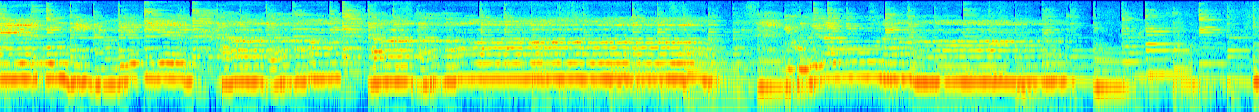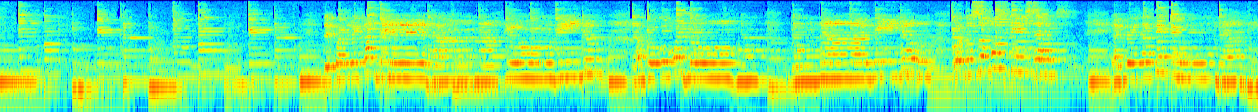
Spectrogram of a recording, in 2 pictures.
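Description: A girl singing a slow song into a microphone, holding some notes for a few seconds, accompanied by a classical guitar played with plucked notes and chords.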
